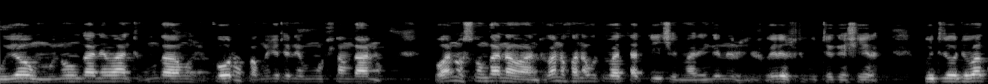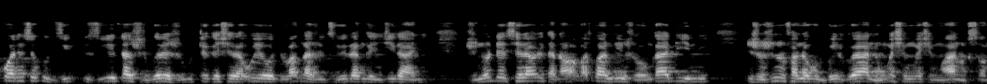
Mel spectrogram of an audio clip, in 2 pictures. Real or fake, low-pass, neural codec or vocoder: real; 7.2 kHz; none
